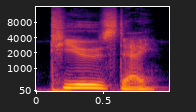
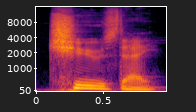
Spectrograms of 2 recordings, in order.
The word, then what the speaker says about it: Tuesday: y at the beginning, in standard older RP, you would hear t, Tuesday, Tuesday, Tuesday. Now we still hear this today, but it's just less common. What we're more likely to hear now, instead of Tuesday, is Chewsday. So we're replacing this t, y, t, and we're turning it into a ch sound, like in choose.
